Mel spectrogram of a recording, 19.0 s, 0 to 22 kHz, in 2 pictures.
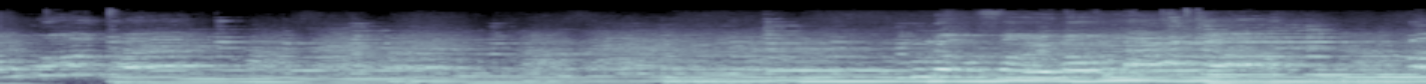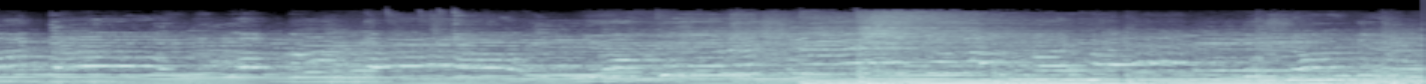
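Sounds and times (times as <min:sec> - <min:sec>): person singing: 0:05.9 - 0:19.0
drums: 0:13.6 - 0:19.0
electric bass guitar: 0:14.3 - 0:19.0.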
